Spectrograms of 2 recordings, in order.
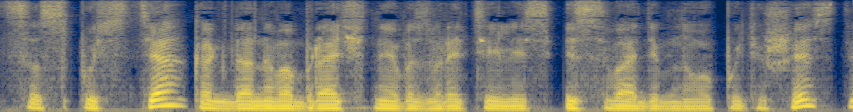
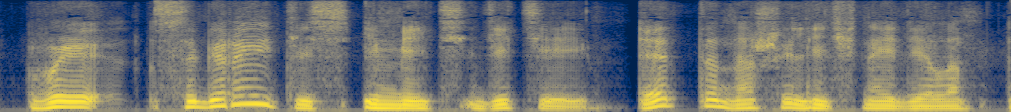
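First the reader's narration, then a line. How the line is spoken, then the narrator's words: Laughing. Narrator (Russian): засмеялся Питер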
